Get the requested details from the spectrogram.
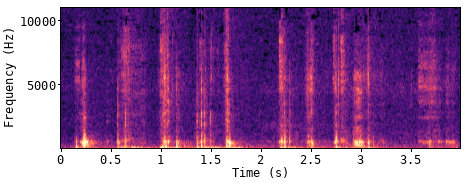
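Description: Fingertips rapidly tap on cardboard paper cups, with a little light scratching. The result is a quick, dry, clicky patter, like typing, with a hollow mid-pitched tone around 480 Hz and each tap dying away almost instantly.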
